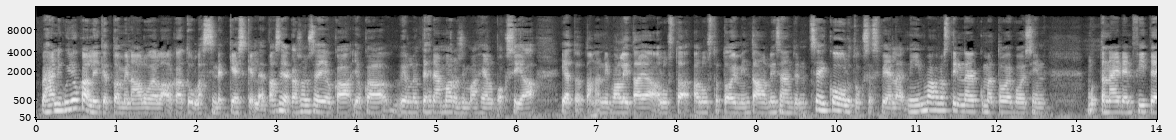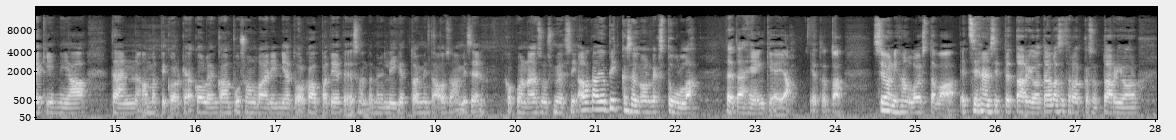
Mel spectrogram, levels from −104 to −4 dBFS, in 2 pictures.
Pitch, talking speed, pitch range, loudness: 150 Hz, 165 wpm, 140-180 Hz, -20 LUFS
